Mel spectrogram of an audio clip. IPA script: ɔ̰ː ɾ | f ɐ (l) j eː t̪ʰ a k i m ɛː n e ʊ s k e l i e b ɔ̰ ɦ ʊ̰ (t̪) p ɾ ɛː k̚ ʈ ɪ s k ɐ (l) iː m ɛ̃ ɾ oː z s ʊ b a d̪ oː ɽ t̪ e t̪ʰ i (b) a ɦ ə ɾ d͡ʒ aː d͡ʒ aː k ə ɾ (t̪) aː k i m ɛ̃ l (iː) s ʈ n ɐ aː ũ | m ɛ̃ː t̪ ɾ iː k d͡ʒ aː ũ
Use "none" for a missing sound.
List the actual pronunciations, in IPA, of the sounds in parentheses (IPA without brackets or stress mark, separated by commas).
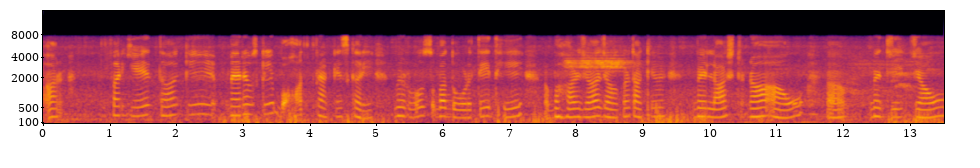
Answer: ɾ, t̪, ɾ, b, t̪, aː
